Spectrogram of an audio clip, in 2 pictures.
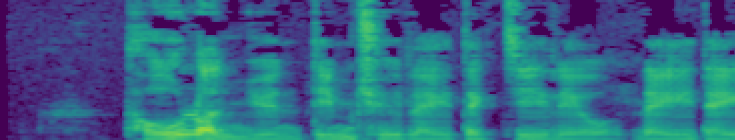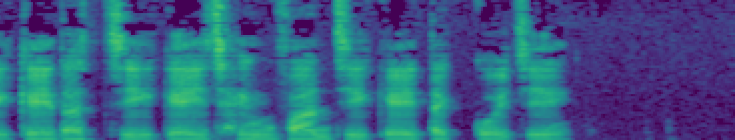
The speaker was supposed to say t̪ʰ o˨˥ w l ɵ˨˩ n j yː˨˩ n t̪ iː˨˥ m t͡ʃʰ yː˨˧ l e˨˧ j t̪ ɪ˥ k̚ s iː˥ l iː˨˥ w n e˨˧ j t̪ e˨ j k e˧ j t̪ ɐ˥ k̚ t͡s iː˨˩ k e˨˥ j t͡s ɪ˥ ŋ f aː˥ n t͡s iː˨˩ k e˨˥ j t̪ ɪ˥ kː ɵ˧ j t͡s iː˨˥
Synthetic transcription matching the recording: t̪ʰ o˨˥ w l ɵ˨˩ n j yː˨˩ n t̪ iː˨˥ m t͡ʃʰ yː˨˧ l e˨˧ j t̪ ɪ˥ k̚ t͡s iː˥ l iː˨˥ w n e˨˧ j t̪ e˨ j k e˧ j t̪ ɐ˥ k̚ t͡s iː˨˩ k e˨˥ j t͡sʰ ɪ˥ ŋ f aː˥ n t͡s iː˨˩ k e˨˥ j t̪ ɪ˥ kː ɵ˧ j t͡s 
